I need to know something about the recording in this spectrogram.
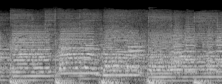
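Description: Instrumental ending of a French chanson: a swing-style band with brass holding long notes over a steady beat.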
